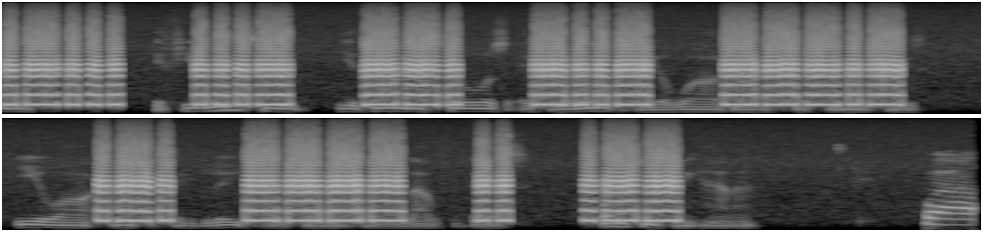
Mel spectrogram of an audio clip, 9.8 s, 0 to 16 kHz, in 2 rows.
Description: Morse code (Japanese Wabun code), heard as a buzzer, machine-sent, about 23 wpm, spaced as for 15 wpm, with speech in English. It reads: オクリマス ナゴヤ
